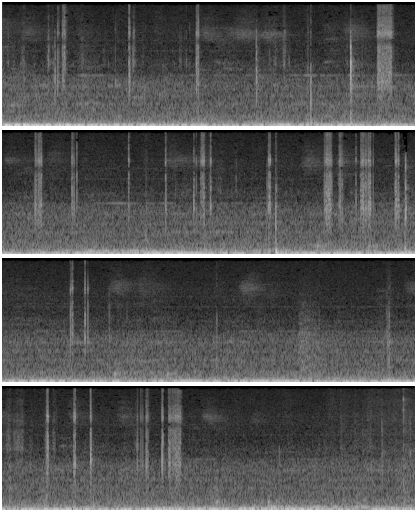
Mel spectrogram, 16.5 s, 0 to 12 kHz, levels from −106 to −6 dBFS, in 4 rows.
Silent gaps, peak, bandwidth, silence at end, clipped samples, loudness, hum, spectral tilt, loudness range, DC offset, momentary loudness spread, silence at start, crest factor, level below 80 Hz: none; -16 dBFS; 11.5 kHz; 0 s; under 0.1%; -46 LUFS; none; -4 dB/octave; 4 LU; under 0.1%; 7 LU; 0 s; 20 dB; -40 dBFS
